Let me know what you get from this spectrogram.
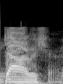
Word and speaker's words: Derbyshire: Derbyshire. Well, you say Derbyshire actually. – Derbyshire. – Very strange. Yeah, Derbyshire. With okay. – You pronounce the as if it was an A.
